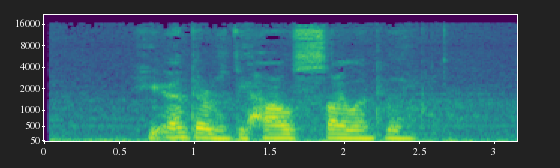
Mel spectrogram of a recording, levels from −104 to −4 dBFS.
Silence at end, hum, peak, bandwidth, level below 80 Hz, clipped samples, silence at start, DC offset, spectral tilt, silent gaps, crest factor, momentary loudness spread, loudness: 0.05 s; none; -2 dBFS; 16.5 kHz; -32 dBFS; under 0.1%; 0.05 s; under 0.1%; -6 dB/octave; none; 14 dB; 11 LU; -15 LUFS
